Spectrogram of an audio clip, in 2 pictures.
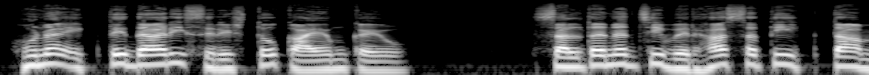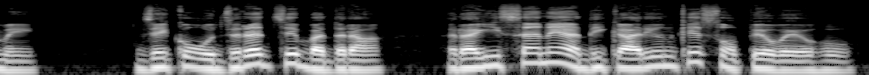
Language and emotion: Sindhi, neutral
